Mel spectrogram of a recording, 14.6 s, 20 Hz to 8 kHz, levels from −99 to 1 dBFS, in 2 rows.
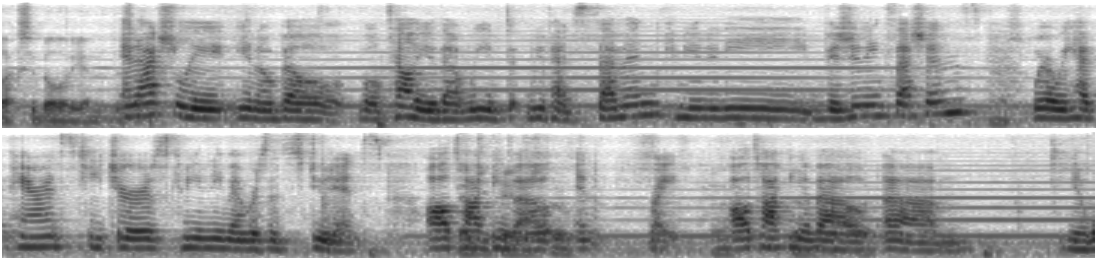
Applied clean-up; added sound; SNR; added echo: none; Wind instrument, woodwind instrument; 18 dB; reverberation time 0.2 s.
